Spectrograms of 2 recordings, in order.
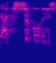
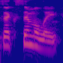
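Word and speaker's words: Aximili: that I've been pronouncing Aximile's name wrong for like 20 years. So I appreciate that. It took me. I used to say Aximil until I realized it was Aximile.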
